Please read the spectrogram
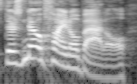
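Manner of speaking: ordinary talk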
